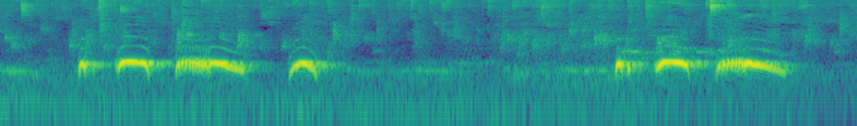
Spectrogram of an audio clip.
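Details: Spotted dove singing to lure other doves: two low cooing phrases, each a short stutter then arched coos ending in a drawn-out falling note, with faint background hum in between.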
